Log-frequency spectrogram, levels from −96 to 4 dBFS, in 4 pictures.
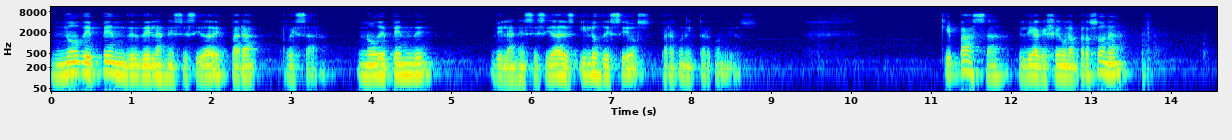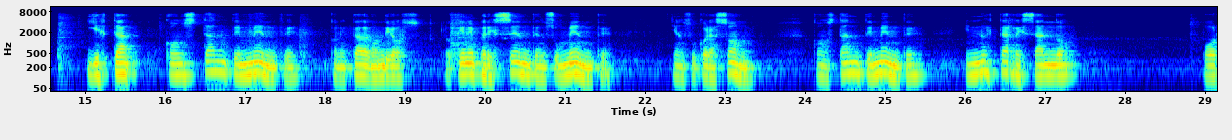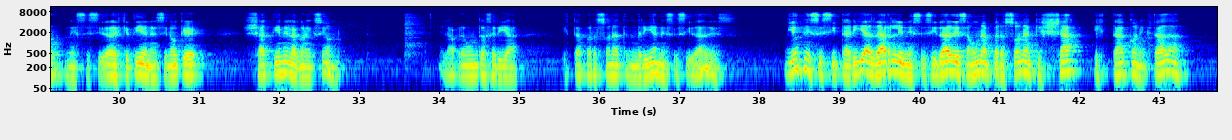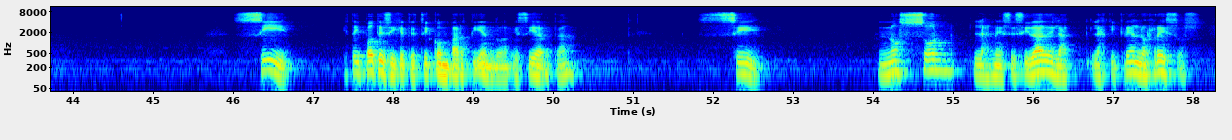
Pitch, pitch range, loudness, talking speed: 120 Hz, 110-140 Hz, -36 LUFS, 100 wpm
